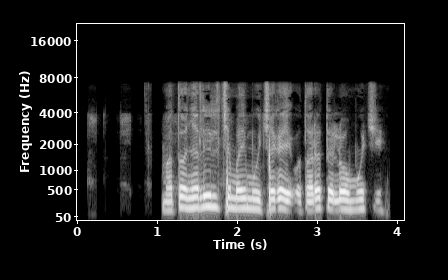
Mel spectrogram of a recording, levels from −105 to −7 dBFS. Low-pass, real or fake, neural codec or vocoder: 7.2 kHz; real; none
